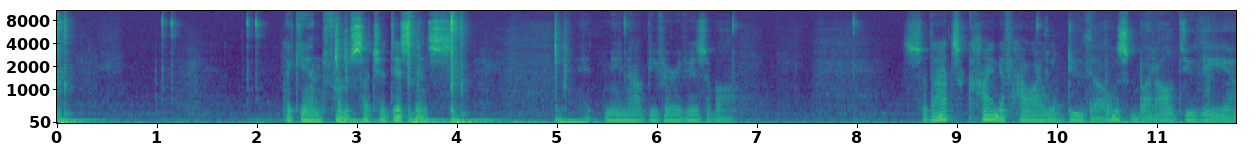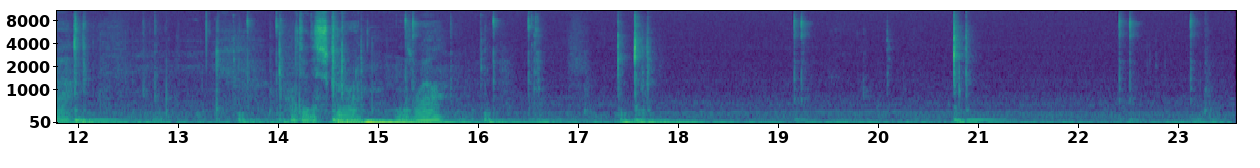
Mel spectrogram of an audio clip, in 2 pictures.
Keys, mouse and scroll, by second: 1.1-3.6 drag, 5.1 a, 12.0 KP_7, 14.5 z, 17.6 shift+a, 20.8 s, 23.1 click.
